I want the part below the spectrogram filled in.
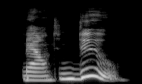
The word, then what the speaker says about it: Mountain Dew: Já a sílaba lá do final soa como um O longo, do, do. Mountain Dew.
